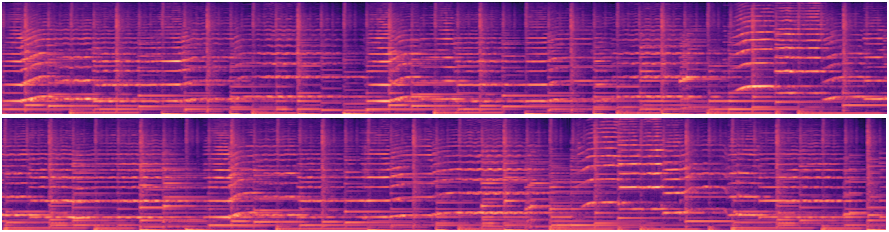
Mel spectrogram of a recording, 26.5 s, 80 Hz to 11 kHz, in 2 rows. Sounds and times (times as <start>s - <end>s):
Violin, fiddle: 0.0s - 26.5s.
